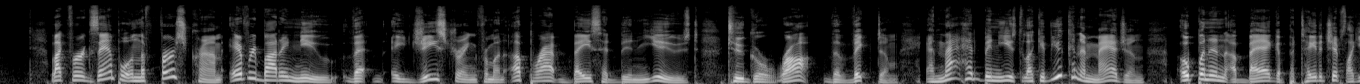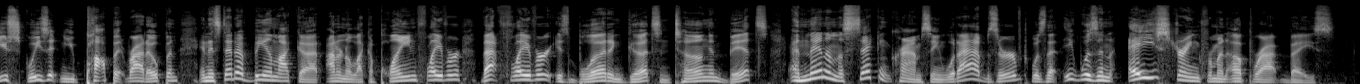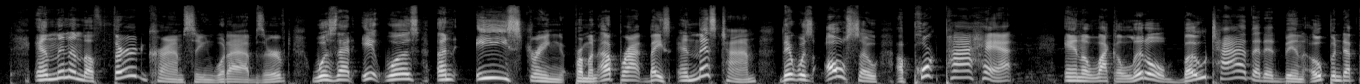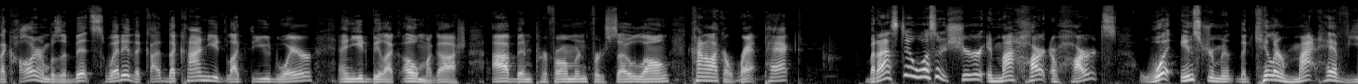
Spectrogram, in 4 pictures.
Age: 30-49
